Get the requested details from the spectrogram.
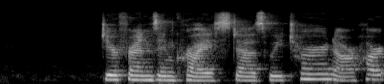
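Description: A middle-aged woman speaks calmly, heard through an online call.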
